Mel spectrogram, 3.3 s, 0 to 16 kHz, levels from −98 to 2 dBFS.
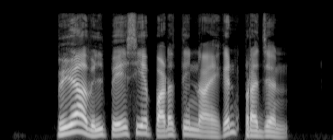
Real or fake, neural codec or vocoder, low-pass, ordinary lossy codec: real; none; 10.8 kHz; none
